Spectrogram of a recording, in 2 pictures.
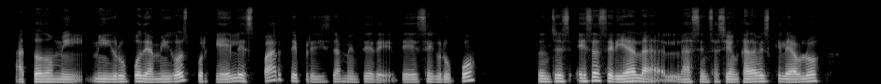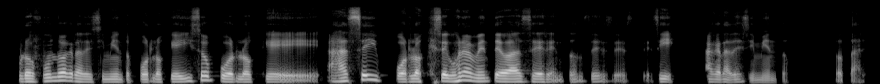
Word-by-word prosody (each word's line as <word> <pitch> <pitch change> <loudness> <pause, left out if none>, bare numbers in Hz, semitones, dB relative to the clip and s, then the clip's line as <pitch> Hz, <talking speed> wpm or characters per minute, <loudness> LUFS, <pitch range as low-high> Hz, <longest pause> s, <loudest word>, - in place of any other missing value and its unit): a - - -4
todo 130 +1 +2
mi 120 -3 -3
mi 130 -1 -2
grupo 135 +2 +1
de 130 - +3
amigos, 130 +9 +1
porque 130 -3 -3
él 140 +5 0
es 145 - -2
parte 195 -8 -2
precisamente 125 0 -6
de 115 - -7
de 115 -1 -2
ese 125 +2 -4
grupo. 125 - -1 0.6
Entonces, 135 +2 0
esa 155 +4 +2
sería 145 -2 +4
la 130 -3 0
la 115 0 -4
sensación. 125 -1 -3
Cada 125 +2 +3
vez 140 0 0
que 140 0 -6
le 120 - +3
hablo, 140 +6 +2 0.8
profundo 145 +6 +3
agradecimiento 120 -7 0
por 115 - -1
lo 120 0 -1
que 125 - 0
hizo, 155 +8 +1
por 125 -3 +3
lo 120 0 0
que 120 -1 -2
hace 155 +10 +3
y 220 - +1
por 175 -11 0
lo 135 -1 +3
que - - -13
seguramente 150 -2 +4
va 130 -1 +8
a - - +7
hacer. 125 -2 0
Entonces, - - -9
este - - -16
sí, 130 -2 -4 0.3
agradecimiento. 115 -6 -6 0.4
Total. - - -12
130 Hz, 170 wpm, -22 LUFS, 120-145 Hz, 0.8 s, va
